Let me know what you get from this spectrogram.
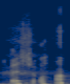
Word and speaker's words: Au Cheval: But it's Au Cheval. – Yeah. – And I was like, people pronounce it how they want to pronounce it. But then I was like, well, the correct way is Au Cheval.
